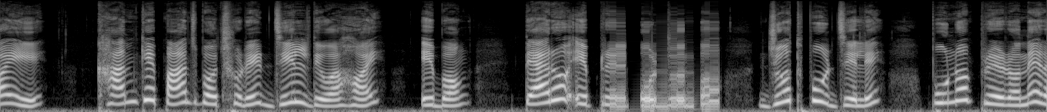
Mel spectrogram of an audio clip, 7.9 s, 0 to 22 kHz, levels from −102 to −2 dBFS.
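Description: From 4.58 to 5.41 s, the speech becomes a rigid, metallic 100 Hz buzz. It is robotic sound, likely from 10 ms buffers repeated over most real audio.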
